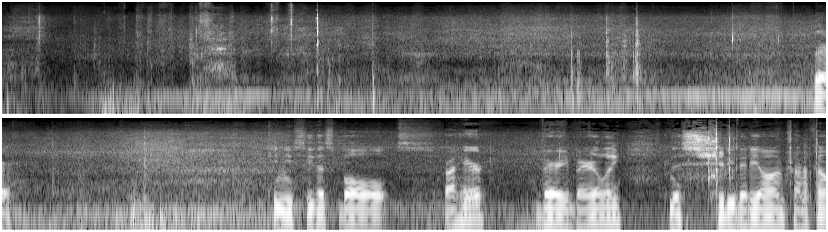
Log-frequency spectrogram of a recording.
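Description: An air compressor motor hums steadily.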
